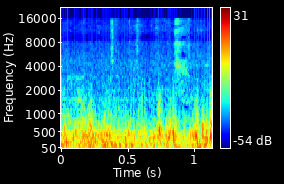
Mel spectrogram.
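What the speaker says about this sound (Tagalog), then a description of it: "Chill jud kayo ang lugar minasan tugnaw hangin." Cold wind blows at Ichinomiya 138 Tower, buffeting the microphone with a constant low rumbling roar that gusts unevenly through a short stretch.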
